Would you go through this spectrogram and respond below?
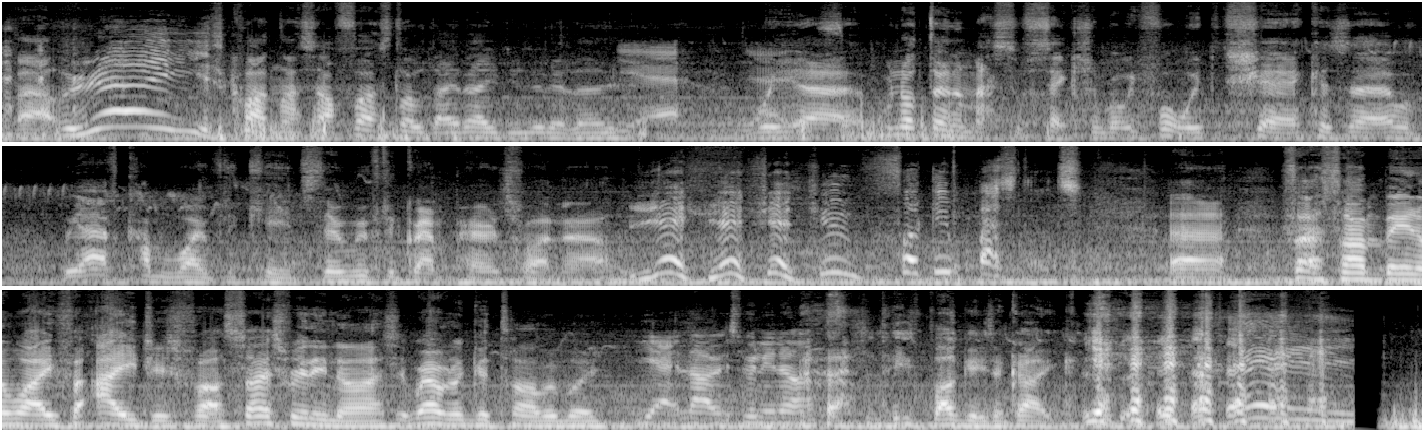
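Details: Man with Tourette syndrome who suppresses tics in public and then tics heavily later, including tic attacks; swearing vocal tic outbursts occur mid-conversation; Tourette syndrome vocal tics (coprolalia).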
